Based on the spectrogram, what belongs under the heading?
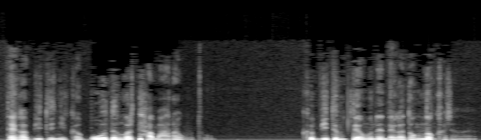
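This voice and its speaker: Animated male pastor preaching. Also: fairly low pitch, fairly quick, no room sound. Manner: conversational, animated, joking asides. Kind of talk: sermon.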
